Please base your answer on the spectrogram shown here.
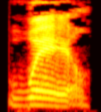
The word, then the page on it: wale: w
